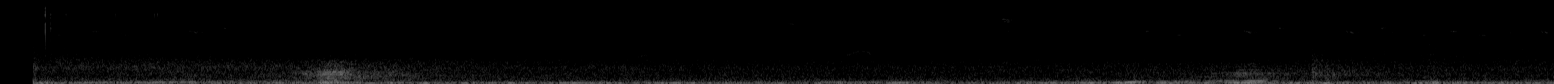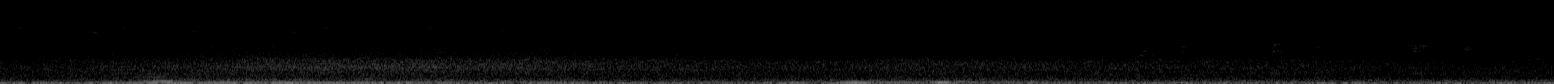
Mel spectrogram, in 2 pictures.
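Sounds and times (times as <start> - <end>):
small bird singing: 29.6 - 31.0.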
